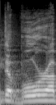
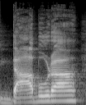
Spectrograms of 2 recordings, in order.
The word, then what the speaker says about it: Dabura: that's the pun um you know people say dor because that's kind of like the FUNimation pronunciation but it's supposed to be daura that's how they pronounce it in Japanese uh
